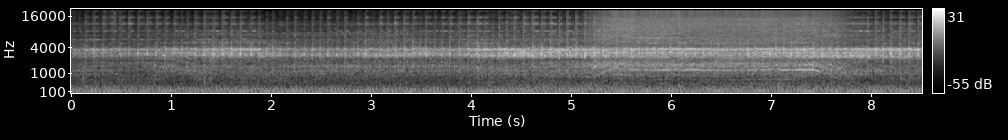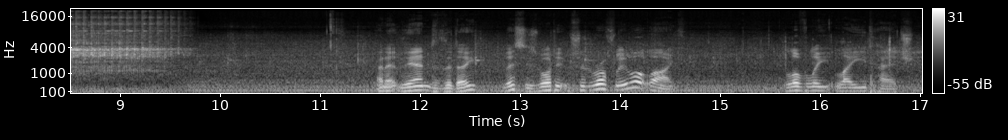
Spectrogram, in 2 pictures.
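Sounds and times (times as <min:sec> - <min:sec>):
chainsaw running with high whine: 0:00.0 - 0:09.8.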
